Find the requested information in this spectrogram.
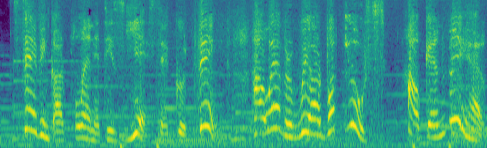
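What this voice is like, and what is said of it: Russian accent character voice. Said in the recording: “love your accent, babe. You Russian?”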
